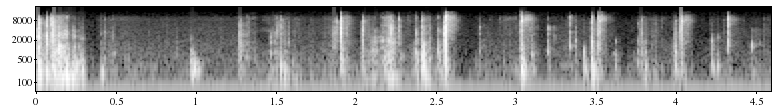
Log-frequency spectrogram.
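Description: Crunchy chewing of biscuits of unknown age: many sharp, dry crunches in irregular bursts with brief pauses between, fairly quiet, with no talking.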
